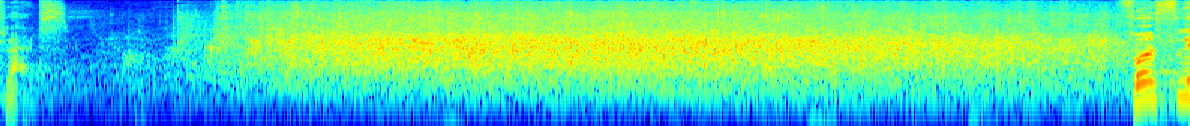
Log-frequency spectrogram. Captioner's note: applause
